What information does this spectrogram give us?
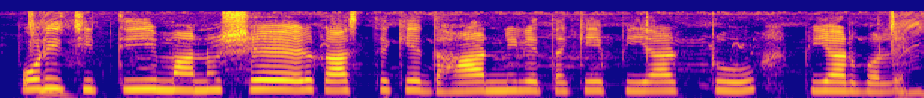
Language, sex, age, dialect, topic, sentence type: Bengali, female, 18-24, Northern/Varendri, banking, statement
